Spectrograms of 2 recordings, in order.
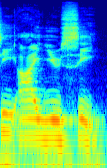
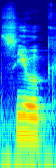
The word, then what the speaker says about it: Ciuc: It's Ciuc, so I would see it and I'm thinking Ciuc, whatever. And then someone's like, no, it's Ciuc, and so I thought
